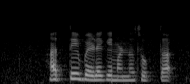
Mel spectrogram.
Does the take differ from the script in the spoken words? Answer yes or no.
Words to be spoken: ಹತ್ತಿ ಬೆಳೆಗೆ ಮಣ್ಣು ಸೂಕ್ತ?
no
